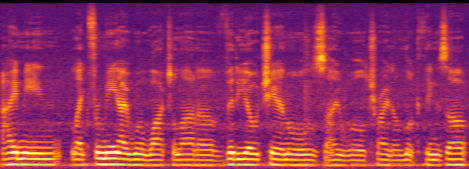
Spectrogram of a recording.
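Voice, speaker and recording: The voice belongs to a woman with a very deep, low pitch. Background noise is noticeable. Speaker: Bible reading vlogger. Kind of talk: reading aloud with discussion. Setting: home bedroom. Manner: slow; halting.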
